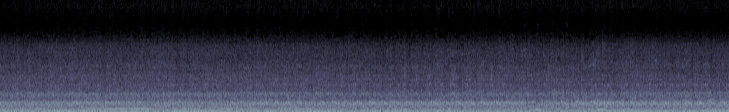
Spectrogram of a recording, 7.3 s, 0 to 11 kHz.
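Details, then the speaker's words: Galion crane with International D282 diesel, idling unevenly with a soft repeating foop-foop puff from the exhaust under steady clatter; runs poorly until fully warm; owner suspects burnt valve or cracked valve seat on cylinder number one, unconfirmed; after injection pump rebuild. "This engine's got a burnt valve or something on number one. It doesn't run real good till it gets good and warm. And it's got a foop foop foop noise out the exhaust."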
